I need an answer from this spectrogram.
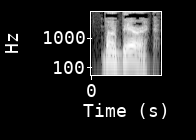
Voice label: "Barbaric", English

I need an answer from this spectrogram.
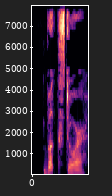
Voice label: "Bookstore", English

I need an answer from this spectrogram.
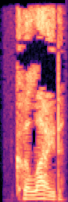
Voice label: "Collide", English

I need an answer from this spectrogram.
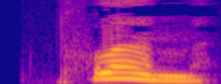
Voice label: "Plum", English

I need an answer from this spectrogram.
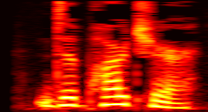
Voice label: "Departure", English

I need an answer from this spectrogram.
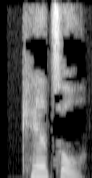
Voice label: "Cancel", English

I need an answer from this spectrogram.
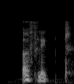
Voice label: "Afflict", English

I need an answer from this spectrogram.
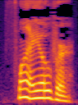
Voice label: "Flyover", English

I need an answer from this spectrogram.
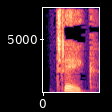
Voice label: "Take", English

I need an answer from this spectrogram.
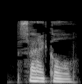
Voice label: "Cycle", English

